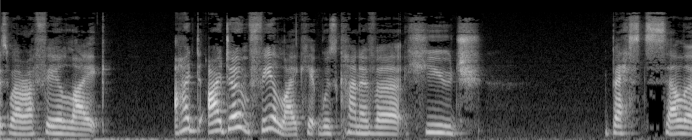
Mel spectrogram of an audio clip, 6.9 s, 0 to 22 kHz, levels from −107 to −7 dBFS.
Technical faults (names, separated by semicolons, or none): none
